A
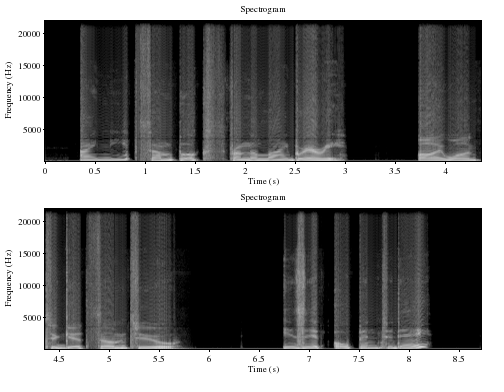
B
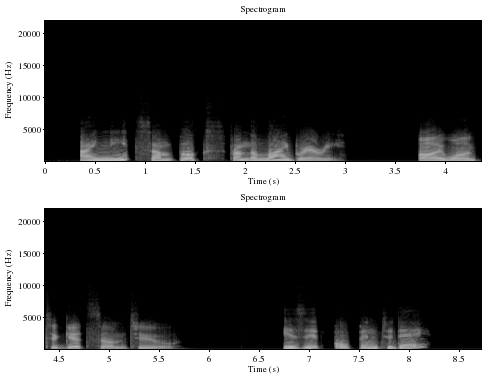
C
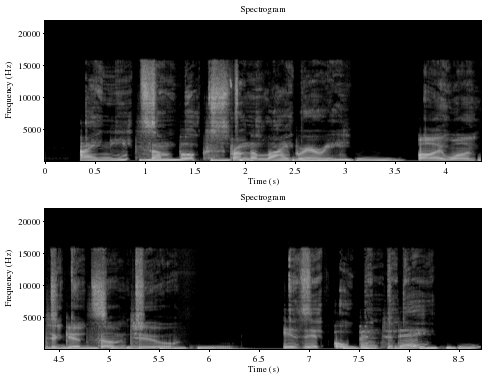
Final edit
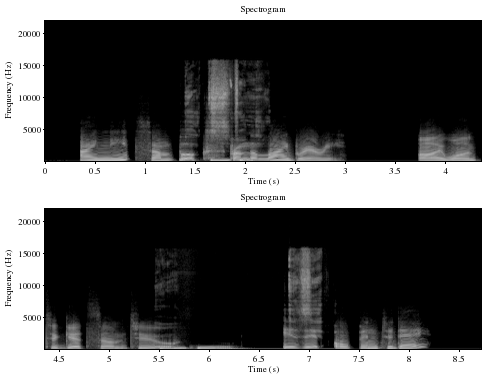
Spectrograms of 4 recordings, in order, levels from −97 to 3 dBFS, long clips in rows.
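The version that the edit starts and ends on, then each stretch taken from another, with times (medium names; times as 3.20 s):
B
1.35–2.25 s: from C
5.46–7.28 s: from C
not used: A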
